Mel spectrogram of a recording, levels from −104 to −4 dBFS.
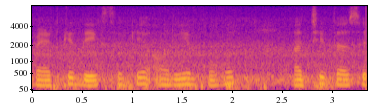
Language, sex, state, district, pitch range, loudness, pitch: Hindi, female, Uttar Pradesh, Deoria, 140-165 Hz, -28 LUFS, 150 Hz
